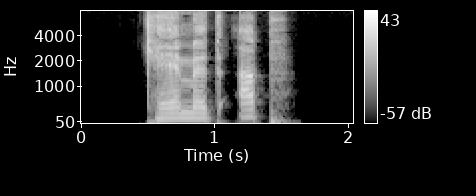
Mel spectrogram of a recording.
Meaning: second-person plural subjunctive II of abkommen
- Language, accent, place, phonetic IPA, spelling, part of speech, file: German, Germany, Berlin, [ˌkɛːmət ˈap], kämet ab, verb, De-kämet ab.ogg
